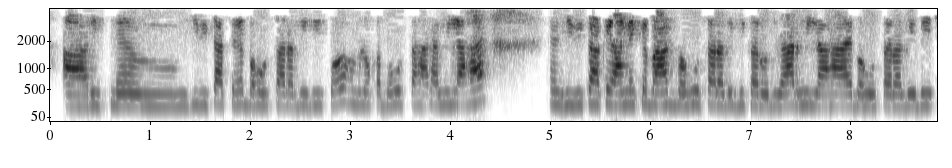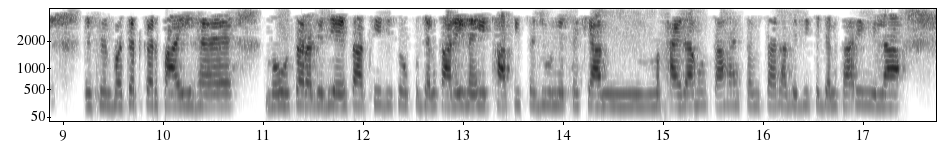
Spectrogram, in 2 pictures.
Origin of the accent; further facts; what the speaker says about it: Buti Nagar, Bihar, India; ग्राम बूटी नगर पंचायत के रहने वाली हूँ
